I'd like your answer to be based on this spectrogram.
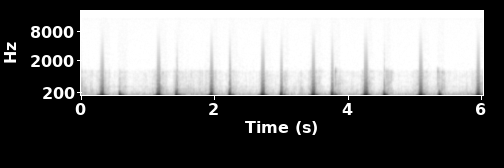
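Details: ASMR recording of a VTuber's heart and breathing sounds, deep breathing, with respiratory sinus arrhythmia noted: deep paired thumps at about 75 beats a minute with slightly uneven spacing; normal heart sounds.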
